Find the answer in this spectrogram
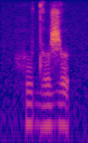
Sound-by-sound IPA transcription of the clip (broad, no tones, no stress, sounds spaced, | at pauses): h u d̪ ɤ ʒ ɤ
